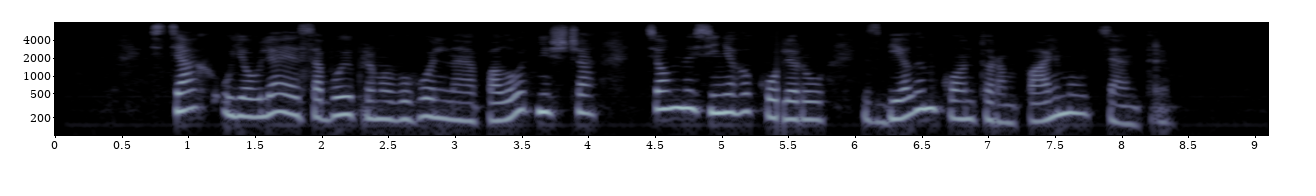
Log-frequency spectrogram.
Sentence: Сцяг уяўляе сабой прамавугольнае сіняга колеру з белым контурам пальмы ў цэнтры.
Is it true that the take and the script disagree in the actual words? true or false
true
